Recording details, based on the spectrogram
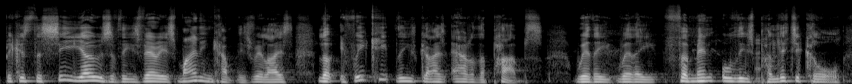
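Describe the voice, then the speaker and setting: A male conductor talking as a guest on a radio interview, with a voice of middling pitch. He explains with eager energy, cracks jokes and drifts into asides. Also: normal speed. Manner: enthusiastic, jokey, digressive explainer.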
